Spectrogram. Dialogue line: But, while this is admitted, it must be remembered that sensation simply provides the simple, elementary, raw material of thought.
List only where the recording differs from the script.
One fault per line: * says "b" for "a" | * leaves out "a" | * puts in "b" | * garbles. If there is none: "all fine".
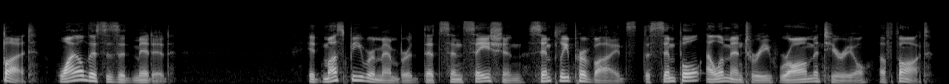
all fine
